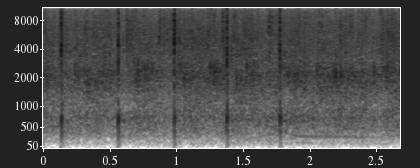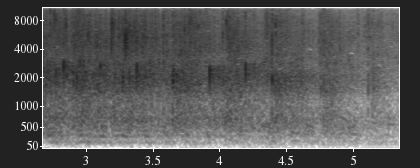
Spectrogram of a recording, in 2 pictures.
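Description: A church audience in Cincinnati breaks into applause: a few sharp, evenly spaced claps ring out first, then the clapping thickens into a steady, loud wash with faint cheering voices mixed in.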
